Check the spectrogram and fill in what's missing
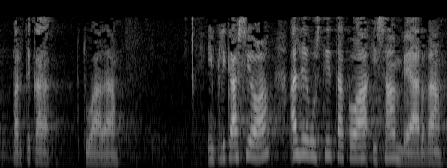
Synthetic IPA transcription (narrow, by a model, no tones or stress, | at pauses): paɾt̪eka | t̪uað̞a | implikasio̞aald̪eɣ̞ust̪ie̞t̪ako̞aʔisambe̞aɾða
